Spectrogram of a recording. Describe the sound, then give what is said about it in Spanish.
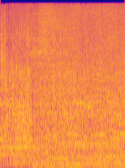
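A jeep's engine roars with loud, rough mechanical rattling as it drives off fast from a bazaar, a steady, dense rumble that stays strong throughout, with no voices. “Joshua sube al jeep y se aleja apresuradamente del bazar.”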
